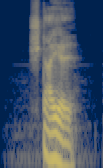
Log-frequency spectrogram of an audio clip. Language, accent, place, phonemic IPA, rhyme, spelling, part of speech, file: German, Germany, Berlin, /ʃtaɪ̯l/, -aɪ̯l, steil, adjective, De-steil.ogg
- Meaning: steep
